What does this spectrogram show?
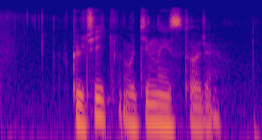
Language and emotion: Russian, neutral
